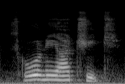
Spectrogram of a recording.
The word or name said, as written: Skoolniatchit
